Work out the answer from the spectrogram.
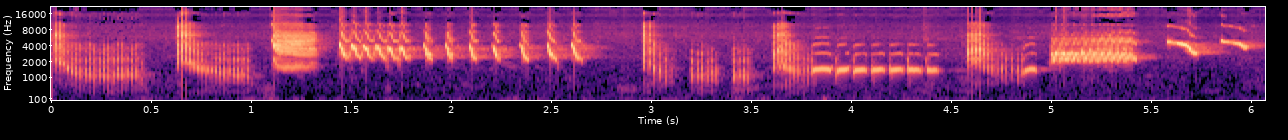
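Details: Jalak suren, or Javan pied starling, singing in the ngerek style: harsh descending rasps, a fast run of bright chattering notes, a level whistle and squeaky rising slurs at the end.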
